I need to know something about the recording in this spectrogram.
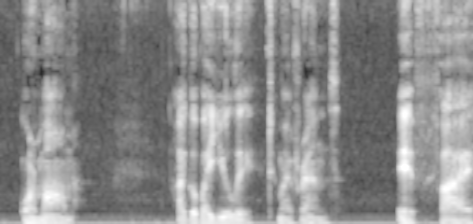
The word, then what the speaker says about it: Uli: I go by Julie to my friends if I had any. My case worker says I should be positive. So, uh, when I have some, I guess. My name rhymes with Julie.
